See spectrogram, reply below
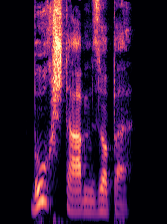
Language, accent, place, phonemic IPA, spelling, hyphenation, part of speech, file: German, Germany, Berlin, /ˈbuːxʃtaːbn̩ˌzʊpə/, Buchstabensuppe, Buch‧sta‧ben‧sup‧pe, noun, De-Buchstabensuppe.ogg
- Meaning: 1. alphabet soup 2. any text incomprehensible due to orthographic or grammatical errors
